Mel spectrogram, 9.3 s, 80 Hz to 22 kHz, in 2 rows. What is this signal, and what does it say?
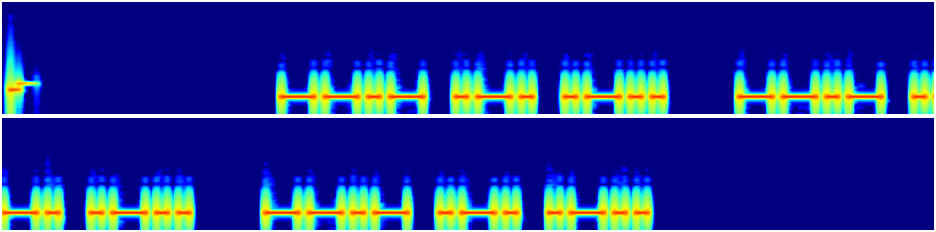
Morse code, heard as a keyed tone, about 22 wpm, 700 Hz. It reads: QRL QRL QRL
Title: Q-Codes Repeated 3x 22wpm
